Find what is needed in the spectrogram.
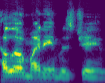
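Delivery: plain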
